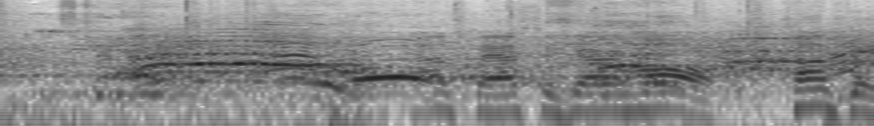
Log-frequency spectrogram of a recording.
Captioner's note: yelling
